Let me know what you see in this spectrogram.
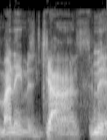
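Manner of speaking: put-on, expectant, self-important, celebrity-like voice. Retelling how a stranger introduced himself: imitating a man expecting to be recognized. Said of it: "he said it like I was supposed to know who he was".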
